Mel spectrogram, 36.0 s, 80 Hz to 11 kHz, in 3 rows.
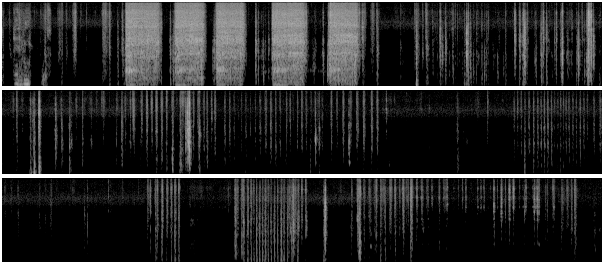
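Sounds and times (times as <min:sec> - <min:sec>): plastic parts and screws clicking: 0:02.2 - 0:07.6, 0:31.0 - 0:36.0
powered screwdriver bursts: 0:02.4 - 0:07.2.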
